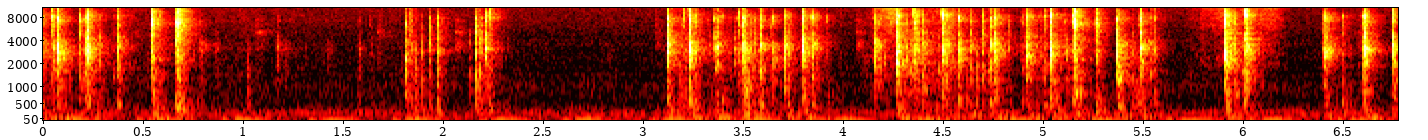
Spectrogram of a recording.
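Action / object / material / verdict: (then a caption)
tap / plastic desktop computer keyboard / plastic / none. Fingertips of both hands type on a full-size black and silver plastic desktop keyboard with keys on a hollow body. Quick, bright, dry clacks come in bursts with a short pause midway, over a faint steady low hum.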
